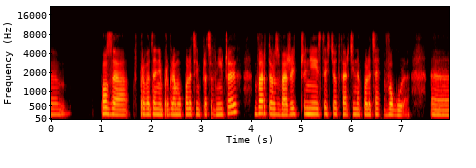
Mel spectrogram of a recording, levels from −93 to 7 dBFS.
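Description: At 2.37 to 2.39 s, just after "poza wprowadzeniem", comes the first short concealed packet loss, then two more at 3.21 to 3.24 s and 4.41 to 4.44 s, the last just before "rozważyć czy nie". Each time about 10 to 20 ms of the call reached the decoder too late, and the receiver patched the hole by extending the preceding sound. Each is heard as a quick smear or wobble. On a spectrogram, harmonics run on unnaturally smooth for a few hundredths of a second. In the waveform, the cycles repeat too regularly before blending back.

Between 5.39 and 5.74 s, after "warto rozważyć czy nie", three CD scratch ticks occur. A blemish on the disc destroyed more data on each pass than error correction could rebuild, so the player interpolated or muted a tiny stretch of samples. Each tick is well under a millisecond long. They are heard as evenly spaced clicks. In the waveform they appear as isolated spikes or notches, and on a spectrogram as thin vertical lines through all frequencies.

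At 6.52 to 6.67 s a burst of packet loss removes 140 ms. The receiver held the last sound and let it decay, so a held buzz or fading hiss replaces the real audio, which then resumes further along with that stretch gone. A spectrogram shows frozen, dimming bands ending at a hard seam. Through the Opus call path at around 20 kbps, the whole spectrogram stops near 8 kHz.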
